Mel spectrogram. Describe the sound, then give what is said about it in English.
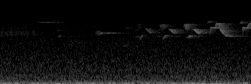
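Indigo bunting and field sparrow songs: faint, high, thin whistled phrases rising above a steady wash of background noise, becoming more frequent toward the end. “Indigo bunting and a field sparrow. There's our indigo bunting again.”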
